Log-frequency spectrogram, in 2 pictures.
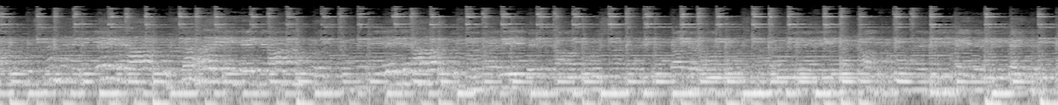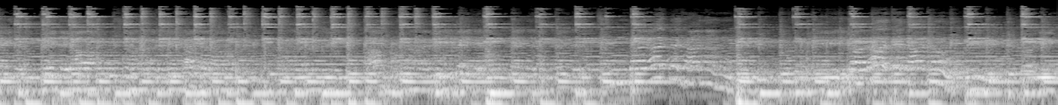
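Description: Marathi devotional bhajan: men's voices singing together over a harmonium drone, with a pakhawaj barrel drum and small hand cymbals keeping a steady beat. Near the end the drum briefly drops out.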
